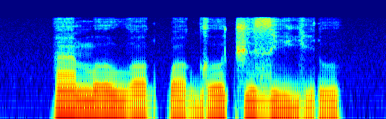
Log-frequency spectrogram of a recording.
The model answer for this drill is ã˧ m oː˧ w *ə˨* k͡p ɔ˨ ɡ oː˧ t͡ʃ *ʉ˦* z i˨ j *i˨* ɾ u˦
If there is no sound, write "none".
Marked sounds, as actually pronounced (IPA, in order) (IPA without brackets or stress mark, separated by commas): ɔ˨, ɨ˦, i˨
